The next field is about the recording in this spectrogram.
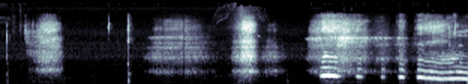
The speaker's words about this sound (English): Buddy. Big yawn. Big yawn indeed.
